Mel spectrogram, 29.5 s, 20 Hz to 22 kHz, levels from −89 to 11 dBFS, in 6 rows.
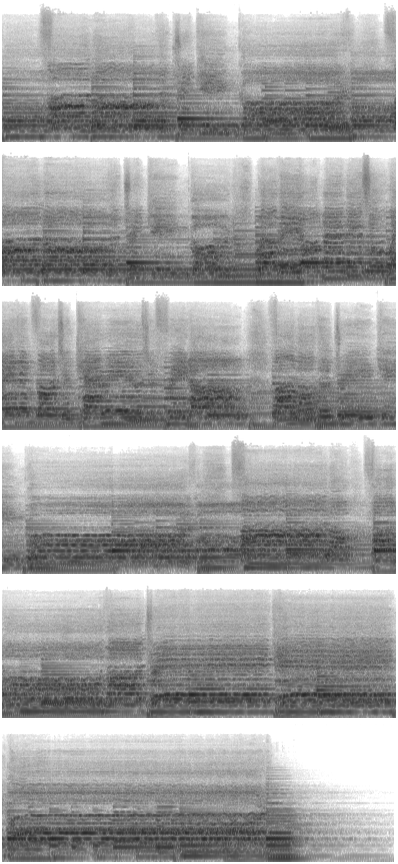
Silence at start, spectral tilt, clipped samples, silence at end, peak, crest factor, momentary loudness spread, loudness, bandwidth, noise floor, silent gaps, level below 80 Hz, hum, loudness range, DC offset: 0 s; -5.5 dB/octave; under 0.1%; 1 s; 0 dBFS; 12 dB; 6 LU; -12 LUFS; 16.5 kHz; -49 dBFS; none; -42 dBFS; none; 3 LU; under 0.1%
